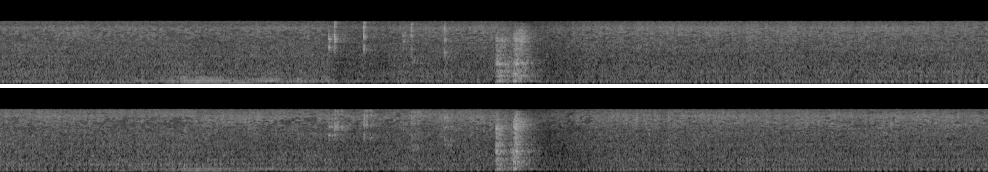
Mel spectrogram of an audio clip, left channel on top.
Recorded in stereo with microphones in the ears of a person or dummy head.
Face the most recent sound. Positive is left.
turn(degrees=-25)  # may be behind; listen again after turning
